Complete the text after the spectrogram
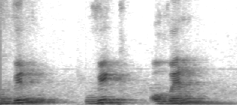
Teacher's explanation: W, voiced bilabial approximant.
